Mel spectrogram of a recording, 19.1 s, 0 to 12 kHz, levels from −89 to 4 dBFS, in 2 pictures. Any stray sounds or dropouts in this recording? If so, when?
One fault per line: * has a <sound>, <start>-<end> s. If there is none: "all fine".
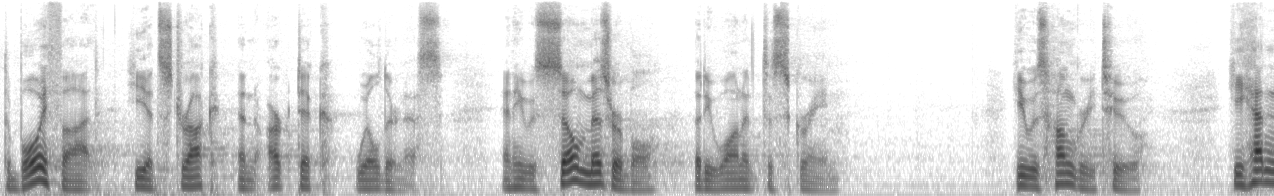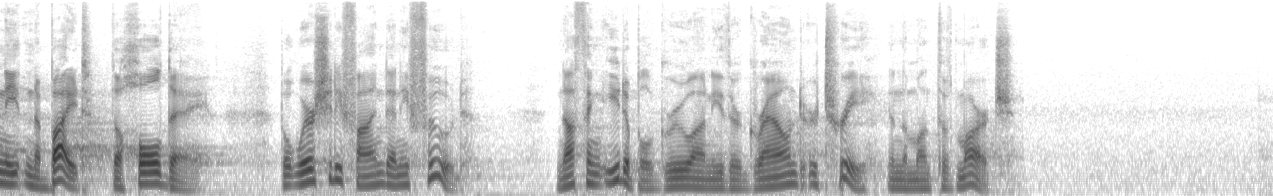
all fine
